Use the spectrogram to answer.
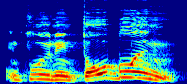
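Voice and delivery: high, loud comic Irish; Dublin accent. Shown as a demonstration. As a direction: burst into an exaggerated Dublin accent. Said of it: "talking in that accent".

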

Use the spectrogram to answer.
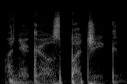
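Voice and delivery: hushed whisper for the reveal; dramatic whisper. Pretend. Host revealing the photo to the boyfriend, whispered. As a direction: drop to a whisper after a pause.

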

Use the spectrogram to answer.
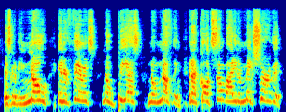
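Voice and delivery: high, building wrestler's declaration; impassioned promo. Acted. Fan imagining Cody calling out his enforcer, impassioned.

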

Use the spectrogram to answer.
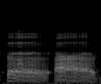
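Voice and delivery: usual speaking voice

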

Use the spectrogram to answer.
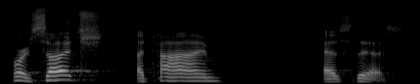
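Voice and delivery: "for such a time as this" drawn out slowly, fading low and soft at the end; slow call and response. Shown as a demonstration. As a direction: lead the crowd slowly, letting "as this" sink low. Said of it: "everybody say it with me".

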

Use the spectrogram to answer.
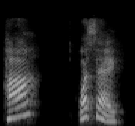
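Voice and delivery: loud, high startled huh; confused yelp over headphones. Acted. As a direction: jolt up, caught off guard. Gim pulls headphone out, confused.

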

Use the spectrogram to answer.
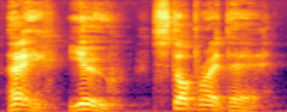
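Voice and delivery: alarmed guard's loud command; guard shouts. Acted. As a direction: shout him down. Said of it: "the guard cried".

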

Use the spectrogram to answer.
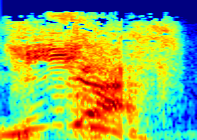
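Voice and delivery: high, drawn-out exultant cry; hammed-up jubilant yes; elated triumph. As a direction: celebrate as if he just got lucky. Elated at girl's invitation.

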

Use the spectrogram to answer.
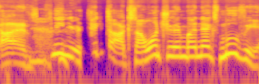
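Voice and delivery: high, eager director voice; imitating Spielberg. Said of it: "that Spielberg call to be like".

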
